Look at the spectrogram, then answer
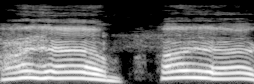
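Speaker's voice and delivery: very high, very slow, shrill, loud, drawn-out scream. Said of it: "He starts screaming it".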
